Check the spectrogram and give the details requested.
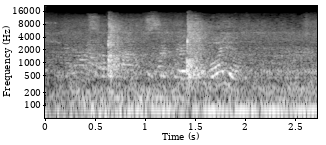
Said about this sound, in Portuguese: Os passageiros de um ônibus que passava pelo local, no bairro Sacomã, na zona sul de São Paulo, gravaram a confusão Pouco depois dá para ouvir os disparos.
